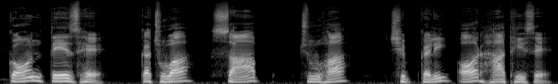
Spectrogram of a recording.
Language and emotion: Urdu, neutral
